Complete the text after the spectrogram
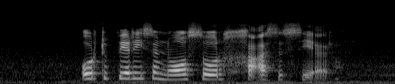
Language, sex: Afrikaans, female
